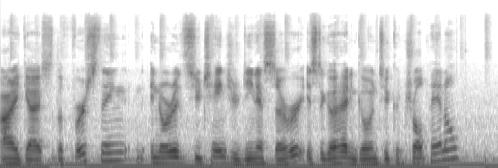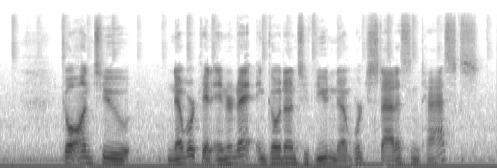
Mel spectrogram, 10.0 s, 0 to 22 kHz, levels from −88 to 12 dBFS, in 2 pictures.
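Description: No technical faults are audible.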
